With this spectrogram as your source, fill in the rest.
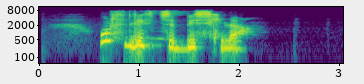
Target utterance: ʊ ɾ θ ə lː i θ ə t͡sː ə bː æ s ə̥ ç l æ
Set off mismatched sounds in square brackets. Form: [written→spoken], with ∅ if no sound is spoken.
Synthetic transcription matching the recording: ʊ ɾ θ ə lː i θ ə t͡sː ə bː [æ→i] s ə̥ ç l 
